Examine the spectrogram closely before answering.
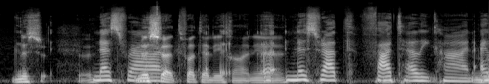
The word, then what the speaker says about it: Nusrat Fateh Ali Khan: And I always mispronounce his name, Eliafata. Nusrat Fateh Ali Khan, Nusrat Fateh Ali Khan.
